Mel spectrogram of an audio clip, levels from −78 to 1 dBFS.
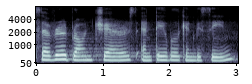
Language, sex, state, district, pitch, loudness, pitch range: English, female, Arunachal Pradesh, Papum Pare, 200 Hz, -16 LUFS, 190-210 Hz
